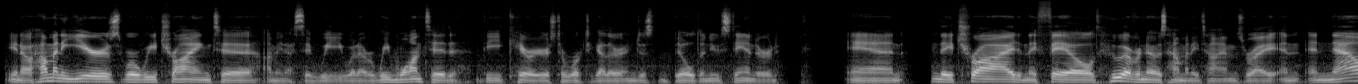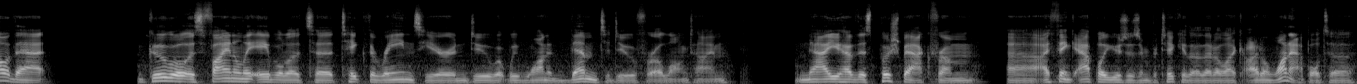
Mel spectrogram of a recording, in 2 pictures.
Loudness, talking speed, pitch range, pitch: -26 LUFS, 190 wpm, 90-115 Hz, 95 Hz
